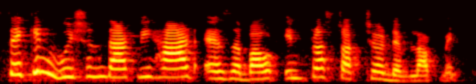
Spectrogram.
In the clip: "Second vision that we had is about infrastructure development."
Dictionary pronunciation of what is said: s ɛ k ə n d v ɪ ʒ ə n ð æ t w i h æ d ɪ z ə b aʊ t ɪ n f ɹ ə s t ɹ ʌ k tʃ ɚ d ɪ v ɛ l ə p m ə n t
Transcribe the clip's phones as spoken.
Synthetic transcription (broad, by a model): s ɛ k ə n d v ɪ ʃ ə n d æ t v i h æ d ɪ z ə b aʊ t ɪ n f ɹ ə s t ɹ ʌ k tʃ ɚ d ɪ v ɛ l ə p m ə n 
